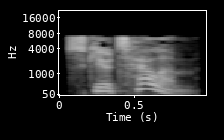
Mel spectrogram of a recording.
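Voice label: "scutellum", English, British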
